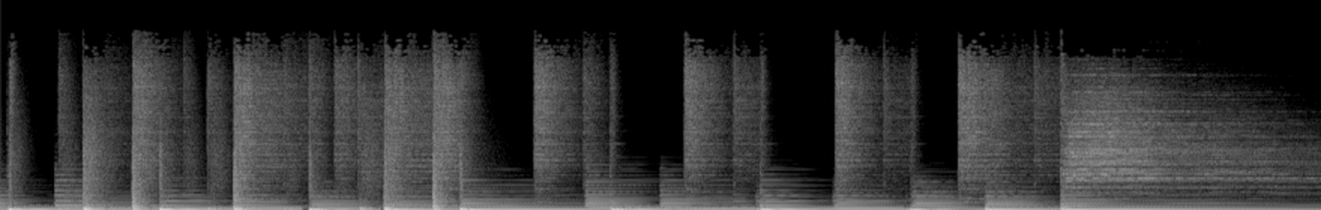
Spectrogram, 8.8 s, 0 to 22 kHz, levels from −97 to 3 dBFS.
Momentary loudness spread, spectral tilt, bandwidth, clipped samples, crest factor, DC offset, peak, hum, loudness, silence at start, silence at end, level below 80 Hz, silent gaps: 11 LU; -6 dB/octave; 17.5 kHz; under 0.1%; 18 dB; under 0.1%; -12 dBFS; none; -32 LUFS; 0 s; 0 s; -34 dBFS; none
